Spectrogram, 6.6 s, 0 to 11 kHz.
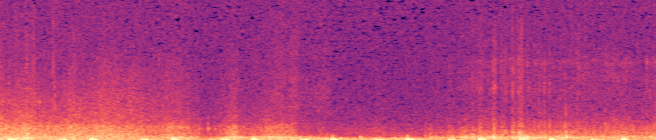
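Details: Regular paired low thumps at about 74 beats a minute with faint brushing and tapping noise, recorded as ASMR; normal heartbeat.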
